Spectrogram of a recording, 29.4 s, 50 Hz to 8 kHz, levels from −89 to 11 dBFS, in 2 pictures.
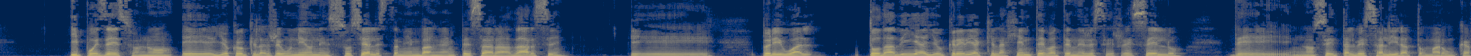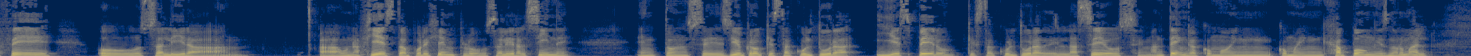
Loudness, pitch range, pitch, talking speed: -21 LUFS, 100-120 Hz, 105 Hz, 155 wpm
